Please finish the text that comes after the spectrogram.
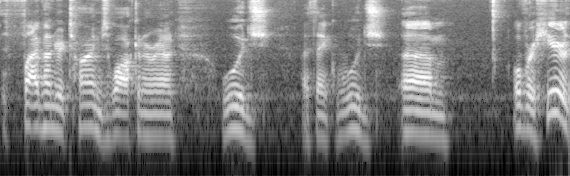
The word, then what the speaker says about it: Łódź: on the 10th of October, the Germans occupy Łódź. Łódź. You think I'd be able to pronounce it by now? I can send it like 500 times walking around. Łódź, I think, Łódź.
